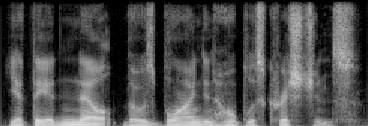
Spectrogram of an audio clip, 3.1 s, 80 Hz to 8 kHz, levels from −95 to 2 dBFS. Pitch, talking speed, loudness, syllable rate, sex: 90 Hz, 175 wpm, -18 LUFS, 4.5 syllables/s, male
